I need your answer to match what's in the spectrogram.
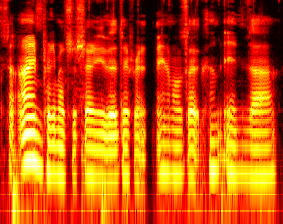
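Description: A man's voice: fairly low pitch, steady tone, moderate pace, a bit bright, dry recording. A young man at home casually commenting on a game mod, chatty and easily delighted as he names each animal that appears. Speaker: gaming YouTuber.

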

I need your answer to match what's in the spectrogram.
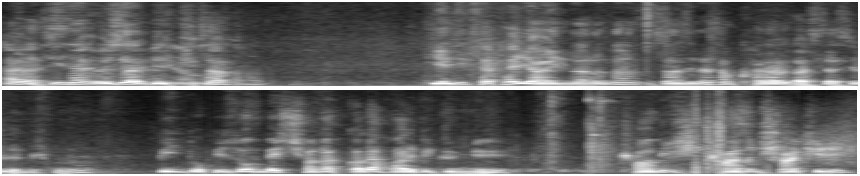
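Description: Man as small-sale auctioneer, mid-pitched, informal bid calling, slightly noisy recording with clicks. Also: steady tone, a little fast. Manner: auctioneer calling out bids and counting down sales. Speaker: secondhand bookseller acting as auctioneer. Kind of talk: informal live book auction. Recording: clear background noise, clicks.

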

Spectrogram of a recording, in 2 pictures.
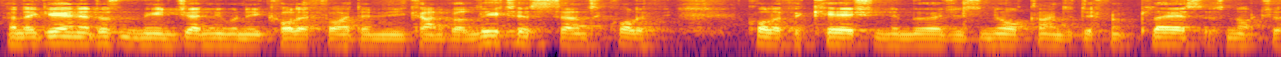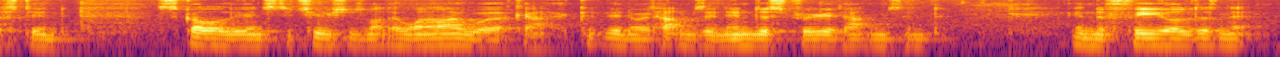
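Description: A man's voice: on the low side, level tone, quick pace, sharp tone. A man, an academic lecturer, reading out points and explaining them informally with fillers and restarts. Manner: reads points aloud then explains casually, with fillers. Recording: echoey room with faint noise.

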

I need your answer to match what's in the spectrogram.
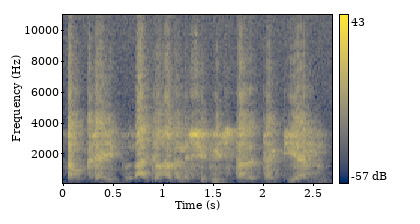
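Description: A man's voice: mid-range voice, steady tone, quick pace, sharp tone. Male worker on the phone, sceptical questioner, coming through a speakerphone in an echoey room. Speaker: fast-food worker answering the phone. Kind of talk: phone conversation. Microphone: phone speaker picked up by camera.

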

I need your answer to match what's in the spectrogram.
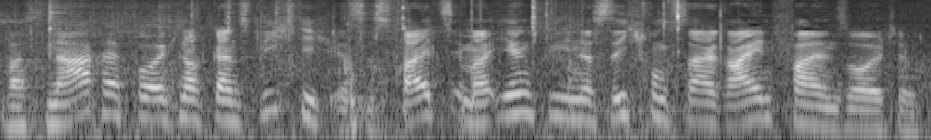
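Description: A man's voice: on the high side, animated, fairly quick. A man gives an informal, explanatory safety briefing as a climbing instructor. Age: 20s. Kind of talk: spoken safety briefing with demonstration. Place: outdoors in a forest ropes course. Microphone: camera mic a few steps away. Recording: clear outdoor noise, passing vehicles, clinking gear.

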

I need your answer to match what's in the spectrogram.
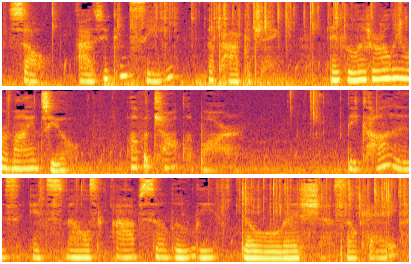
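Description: Here a woman's medium-pitched whisper, breathy and largely unvoiced, plays out a casual ASMR scene over a noisy background. As a friendly witchy perfume seller, she persuades a single customer with chatty, coaxing talk and regular check-ins.

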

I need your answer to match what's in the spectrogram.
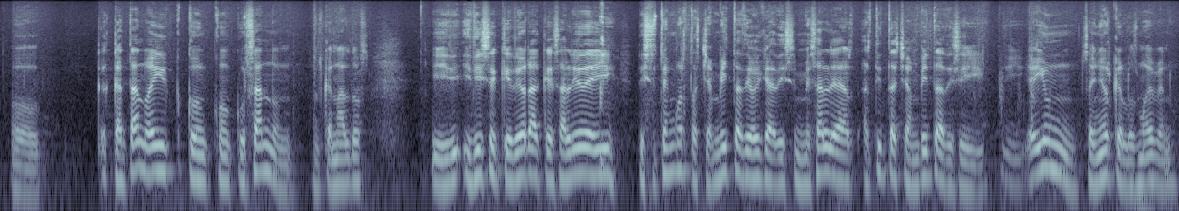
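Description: A man with a Mexican Spanish accent, hosting a radio show, telling a story in a rambling, animated way. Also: medium pitch, slight background noise. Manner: rambling, animated retelling with restarts. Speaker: radio host. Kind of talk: casual radio chat, storytelling.

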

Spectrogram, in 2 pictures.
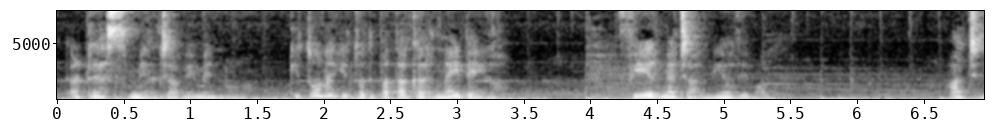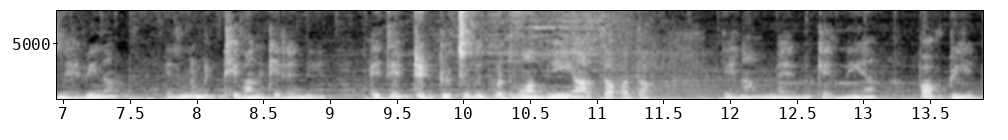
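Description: A woman's voice: on the high side, dark tone, lightly acted. A woman with a Punjabi accent acting a sly, wheedling younger sister-in-law in an amateur family drama. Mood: mock sadness.

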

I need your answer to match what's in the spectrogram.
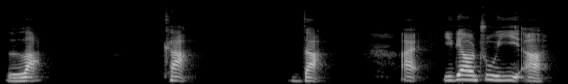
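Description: A woman teaching a recorded language lesson, patiently explaining step by step and drilling syllables aloud slowly, with many rhetorical questions. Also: sits low, fairly bright tone.

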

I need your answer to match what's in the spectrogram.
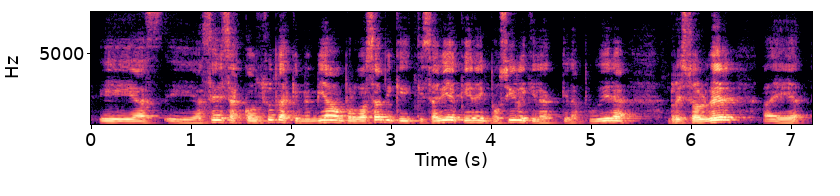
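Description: A man with an Argentine accent guiding viewers step by step through a ritual in an unhurried, hesitant way, with many fillers and restarts. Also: medium pitch, a little mellow. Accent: Argentine Spanish. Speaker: spiritual ritual guide. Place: small indoor room at a red-draped altar table. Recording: roomy, distant camera sound.

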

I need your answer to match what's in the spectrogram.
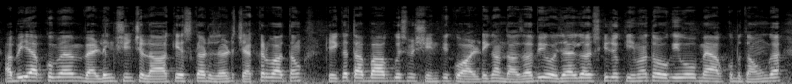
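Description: A somewhat high-voiced man walks viewers through a product demo as a shopkeeper, talking casually and peppering his speech with little agreement fillers. He is recorded on a camera mic indoors in a tool shop, with faint noise in the background. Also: fairly even intonation, fairly quick, few pauses. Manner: conversational, repeats "theek hai" as a filler. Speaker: shopkeeper reviewing machines.

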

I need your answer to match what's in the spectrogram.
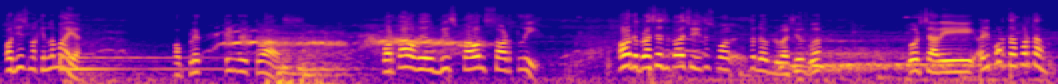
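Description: A young man giving excitable, slangy let's-play commentary as a gaming YouTuber, reading game text aloud. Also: extremely high pitch, a little fast, pauses often. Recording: music playing behind.

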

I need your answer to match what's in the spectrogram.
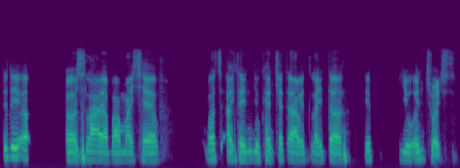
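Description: A man with a Vietnamese accent, a native Vietnamese speaker, giving a halting technical presentation over a headset on an online call. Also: mid-range voice, little pitch movement, clear, resonant tone, no room sound. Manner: halting, with repeated words. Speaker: conference speaker, software engineer. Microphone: headset on a video call. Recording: dull, lo-fi online call audio.

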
